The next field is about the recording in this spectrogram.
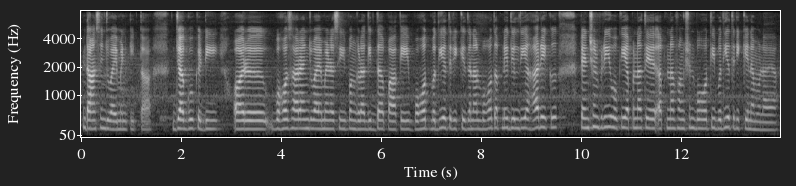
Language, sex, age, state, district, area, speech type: Punjabi, female, 30-45, Punjab, Shaheed Bhagat Singh Nagar, urban, spontaneous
